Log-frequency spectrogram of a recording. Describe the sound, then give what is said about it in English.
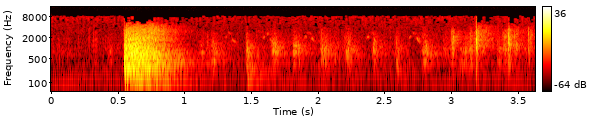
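Gunshots fired at a tunnel: one loud, sharp blast with a lingering decay, followed by a run of fainter, irregular cracks and knocks. “Clip a few shots at the tunnel while I make a run for those rocks there.”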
